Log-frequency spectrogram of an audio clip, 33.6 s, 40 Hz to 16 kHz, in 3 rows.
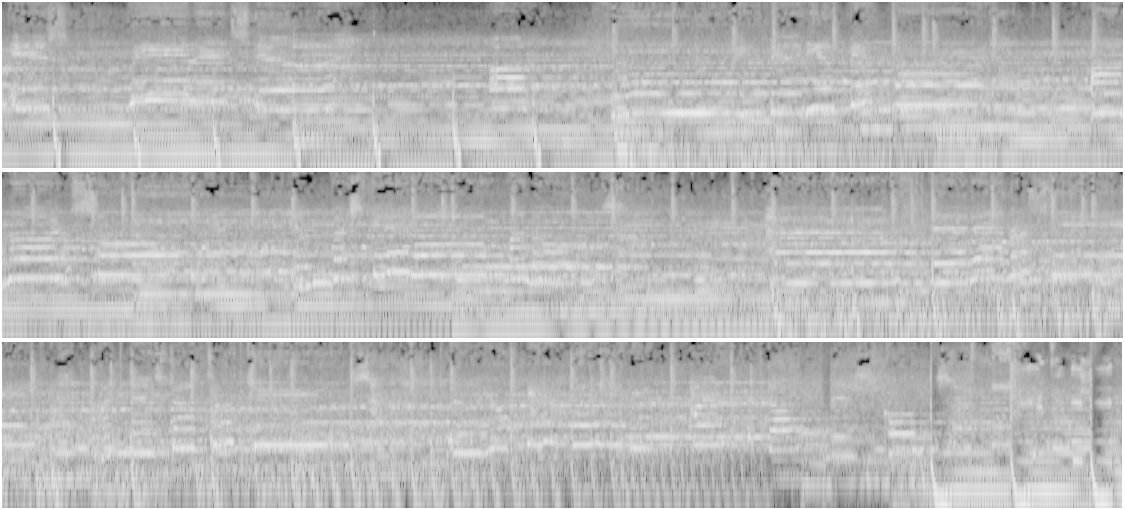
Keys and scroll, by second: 2.5 Escape, 2.8 Delete, 5.8 F3, 6.1 Escape, 8.4 shift+F2, 13.8 F3, 14.6 shift+F2, 15.6 F3, 15.7 Escape, 18.4 F3, 19.2 F4, 21.0 shift+Page_Up, 24.7 Escape, 28.8 Escape, 30.8 Escape.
